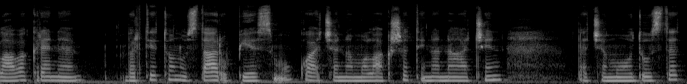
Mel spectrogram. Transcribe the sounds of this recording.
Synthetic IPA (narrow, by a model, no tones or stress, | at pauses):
laːʋakɾeːne | ʋr̩t̪jet̪onust̪aːɾʔṵpjesmṵko̞jat͡ɕe̞namo̞lˠakʃat̪inanaːt͡ʃin | d̪̥at͡ɕe̞moːd̪ust̪at̪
